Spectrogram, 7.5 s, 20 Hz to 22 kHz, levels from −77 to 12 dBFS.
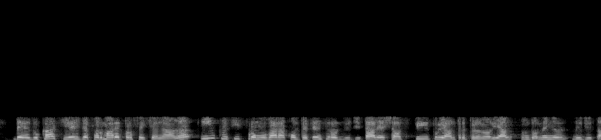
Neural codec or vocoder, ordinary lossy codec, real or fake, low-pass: codec, 32 kHz, 1.9 kbps, SNAC; none; fake; 3.6 kHz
